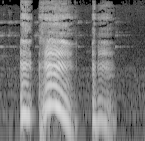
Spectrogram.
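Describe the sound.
A person clears their throat in an audio drama dungeon scene: three short, voiced, rasping bursts, the middle one longest, heard alone with no other sounds.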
